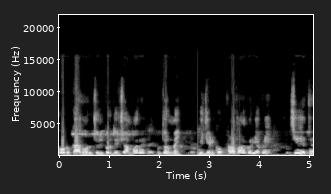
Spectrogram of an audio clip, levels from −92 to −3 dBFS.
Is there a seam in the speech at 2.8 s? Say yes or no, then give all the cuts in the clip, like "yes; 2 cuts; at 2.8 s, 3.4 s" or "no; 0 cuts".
yes; 1 cut; at 2.8 s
